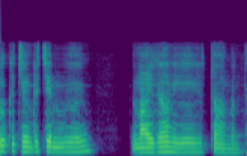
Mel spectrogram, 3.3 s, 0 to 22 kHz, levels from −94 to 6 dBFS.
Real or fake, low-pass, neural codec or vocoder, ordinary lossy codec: fake; 7.2 kHz; codec, 24 kHz, 1 kbps, SNAC; none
